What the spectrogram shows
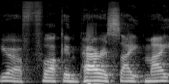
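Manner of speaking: shoddy put-on Australian accent. Discussing a movie, the speaker slips into a shitty Australian accent. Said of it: "I don't know why I'm doing Australian".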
